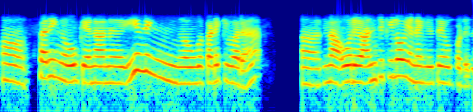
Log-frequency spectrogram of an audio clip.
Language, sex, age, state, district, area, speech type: Tamil, female, 18-30, Tamil Nadu, Ranipet, rural, conversation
